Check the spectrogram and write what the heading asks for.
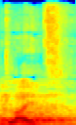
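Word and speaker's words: light: يعني مثلا كلمة لايت، لايت فيها أكثر من حرف لا يكتب لا ينطق، مثل الجي والإتش ما تنطق، مثل كلمات كثيرة، كلمات كثيرة.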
